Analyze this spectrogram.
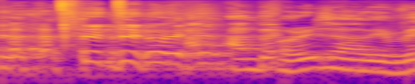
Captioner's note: both laughing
